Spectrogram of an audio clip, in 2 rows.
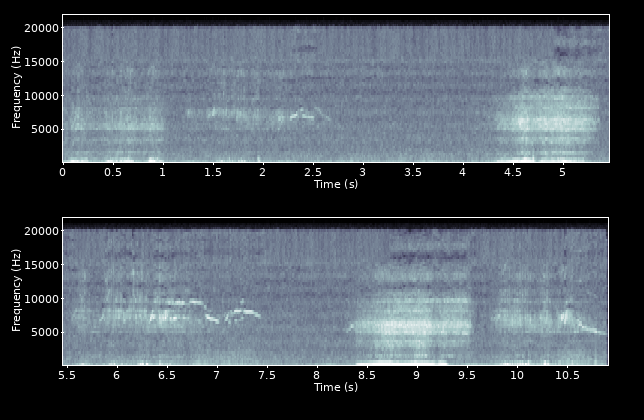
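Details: Female Australian cattle dog (red heeler) in deep sleep: soft rhythmic breathing with two louder rattling snores and faint whistly nasal sounds, about 15 breaths a minute; snoring.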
